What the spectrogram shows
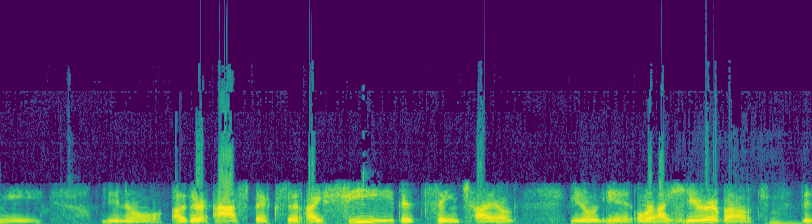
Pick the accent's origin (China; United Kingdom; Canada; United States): United States; Hawaii; I was raised in a family that my parents felt that being Hawaiian was not going to be the best thing for me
